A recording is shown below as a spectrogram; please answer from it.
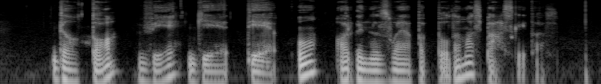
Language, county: Lithuanian, Šiauliai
